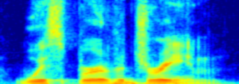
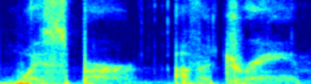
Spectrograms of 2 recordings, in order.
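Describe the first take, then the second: First: It is spoken in a normal voice. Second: It is spoken in a whisper. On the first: Everyone can hear it. The speaker calls it wrong. "They kept saying it. They didn't whisper it" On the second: Only the right people hear it. The speaker calls it right. "I say"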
